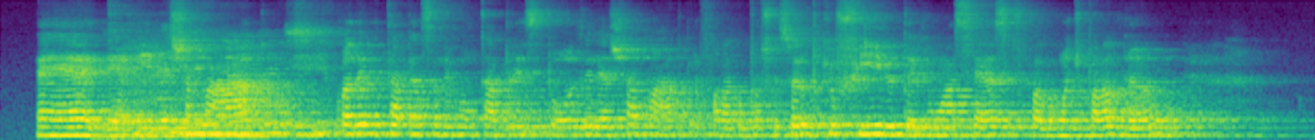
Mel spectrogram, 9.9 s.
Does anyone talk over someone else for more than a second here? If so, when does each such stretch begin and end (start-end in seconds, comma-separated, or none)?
0.8-2.4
